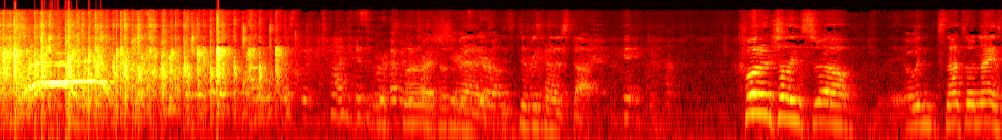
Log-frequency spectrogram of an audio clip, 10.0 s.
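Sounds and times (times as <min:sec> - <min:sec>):
audience clapping during a lesson: 0:00.0 - 0:03.2
speech: 0:07.8 - 0:10.0.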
